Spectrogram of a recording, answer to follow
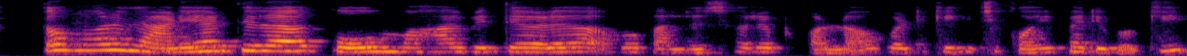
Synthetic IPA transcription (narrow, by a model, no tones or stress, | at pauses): t̪ɔmɔɾɔd͡zaɽ̃iaɾt̪ʰilakoumɔɦabit̪jaɭea̰bɔbalesɔɾebʱɔla̰wbɔʈi̥kikit͡ʃʰikɔɦipaɾibɔ̰ki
